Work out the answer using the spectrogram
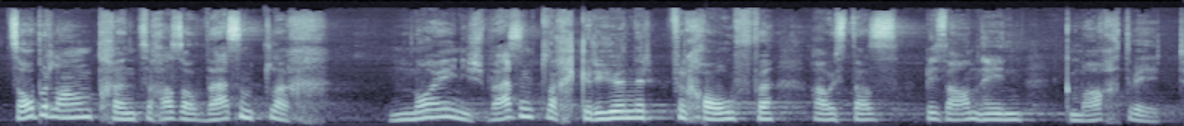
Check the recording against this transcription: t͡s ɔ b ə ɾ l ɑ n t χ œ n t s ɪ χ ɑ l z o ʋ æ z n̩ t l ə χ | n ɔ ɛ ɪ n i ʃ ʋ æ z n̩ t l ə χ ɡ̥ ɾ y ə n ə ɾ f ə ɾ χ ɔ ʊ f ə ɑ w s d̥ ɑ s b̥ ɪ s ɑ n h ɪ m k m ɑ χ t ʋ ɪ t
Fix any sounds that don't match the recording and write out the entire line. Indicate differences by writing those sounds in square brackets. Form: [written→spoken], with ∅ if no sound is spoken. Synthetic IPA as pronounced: t͡s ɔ b ə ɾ l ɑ n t χ œ n t s ɪ χ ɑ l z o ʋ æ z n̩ t l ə χ | n ɔ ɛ ɪ n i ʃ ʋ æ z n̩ t l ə χ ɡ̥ ɾ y ə n ə ɾ f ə ɾ χ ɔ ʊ f ə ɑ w s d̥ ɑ s b̥ ɪ s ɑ n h ɪ [m→n] k m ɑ χ t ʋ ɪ t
